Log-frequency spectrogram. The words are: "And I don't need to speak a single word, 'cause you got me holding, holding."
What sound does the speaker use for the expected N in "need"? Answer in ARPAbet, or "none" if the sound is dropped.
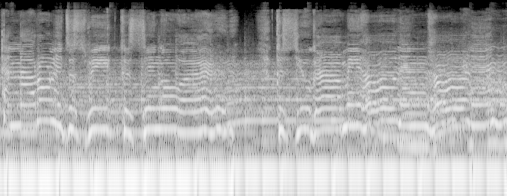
L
